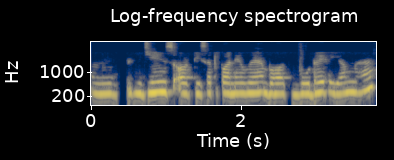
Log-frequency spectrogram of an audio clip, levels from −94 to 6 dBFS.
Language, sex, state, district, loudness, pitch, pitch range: Hindi, female, Bihar, Muzaffarpur, -15 LUFS, 245 Hz, 235-255 Hz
